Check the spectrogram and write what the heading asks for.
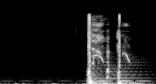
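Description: A woman coughing twice, about a second in, the two coughs half a second apart; she is getting over a cold.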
